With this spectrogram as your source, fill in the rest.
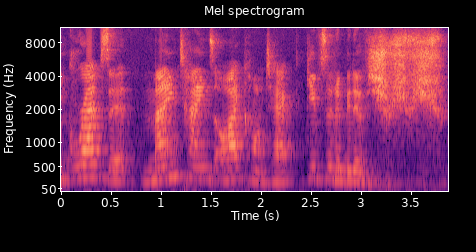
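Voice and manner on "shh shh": whispered shh of a sheet being shaken out; unvoiced snapping sounds; mimicked sheet snap. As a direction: hiss like a flicked sheet.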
